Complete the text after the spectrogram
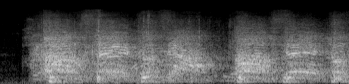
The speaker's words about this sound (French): Hier matin, elle s'est rendue à son bureau comme si de rien n'était et elle a été accueillie par des acclamations des milliers de manifestants.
